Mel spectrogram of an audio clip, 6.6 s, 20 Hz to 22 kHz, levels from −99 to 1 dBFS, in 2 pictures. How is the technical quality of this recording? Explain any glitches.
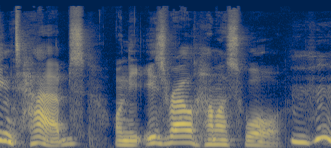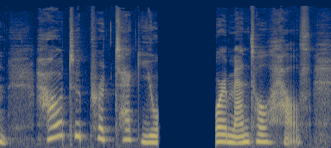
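The recording has two linked playback glitches near the end.

At 4.89 s, just after "to protect", the speech cuts to silence for about 0.58 s until 5.49 s. This playback stall is likely from the player running short of data or its thread being blocked, so output simply stopped mid-phrase before resuming.

From 5.49 s to the end of the clip, the speech runs at 1.1 times normal speed, with pitch raised by roughly a semitone and a half. This is catch-up at higher speed: the player resamples its backlog faster to recover the time lost during the stall, so the delivery sounds hurried and slightly higher.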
